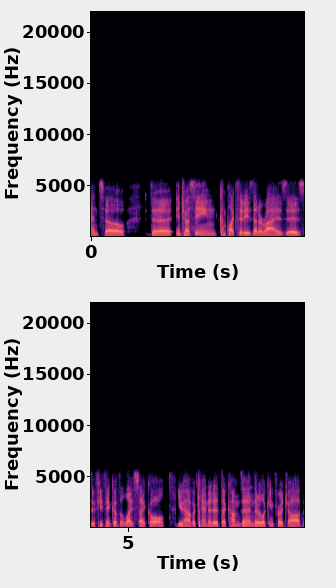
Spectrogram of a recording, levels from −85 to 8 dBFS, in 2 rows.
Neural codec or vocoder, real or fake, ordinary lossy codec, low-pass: none; real; Opus, 16 kbps; 5.4 kHz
